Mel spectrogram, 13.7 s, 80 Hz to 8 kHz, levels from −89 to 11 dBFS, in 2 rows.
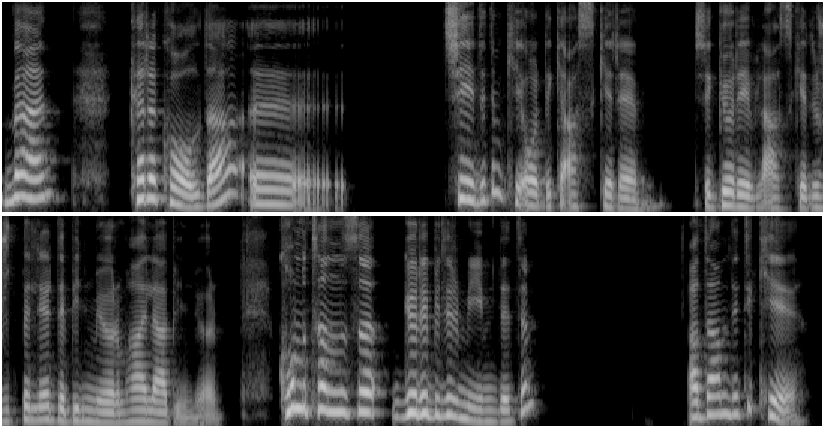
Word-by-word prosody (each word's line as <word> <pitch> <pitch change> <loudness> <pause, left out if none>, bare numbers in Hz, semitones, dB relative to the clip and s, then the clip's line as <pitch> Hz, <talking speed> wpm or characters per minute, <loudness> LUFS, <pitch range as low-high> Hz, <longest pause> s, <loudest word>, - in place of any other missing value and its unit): ben 280 +3 +2 0.5
karakolda, 230 - +3
ııı, 195 -1 -1 1.1
şeye 260 -4 +2
dedim 340 +8 -4
ki - - -3
oradaki 170 -2 -1
askere, 160 -5 -2 0.4
işte 165 - -4
görevli 165 -2 0
askere, 145 +1 -3
rütbeleri 170 +3 -4
de 160 -2 -1
bilmiyorum, 145 -4 -3
hâlâ 150 -2 -1
bilmiyorum. 70 -1 -11 0.5
Komutanınızı 285 -3 +4
görebilir 240 0 +3
miyim 160 -6 -4
dedim. 290 - -3 1.3
Adam 250 +5 +1
dedi 290 +7 -6
ki, 220 -8 0
195 Hz, 100 wpm, -22 LUFS, -, 1.3 s, Komutanınızı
